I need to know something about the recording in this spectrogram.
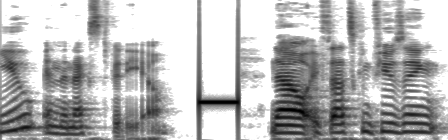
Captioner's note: beep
